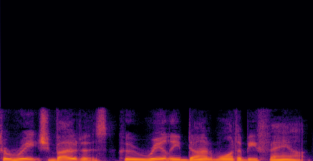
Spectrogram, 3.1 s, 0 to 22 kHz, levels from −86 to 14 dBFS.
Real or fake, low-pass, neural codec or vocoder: fake; 7.2 kHz; codec, 16 kHz, 1 kbps, X-Codec, WavLM features, trained on Multilingual LibriSpeech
